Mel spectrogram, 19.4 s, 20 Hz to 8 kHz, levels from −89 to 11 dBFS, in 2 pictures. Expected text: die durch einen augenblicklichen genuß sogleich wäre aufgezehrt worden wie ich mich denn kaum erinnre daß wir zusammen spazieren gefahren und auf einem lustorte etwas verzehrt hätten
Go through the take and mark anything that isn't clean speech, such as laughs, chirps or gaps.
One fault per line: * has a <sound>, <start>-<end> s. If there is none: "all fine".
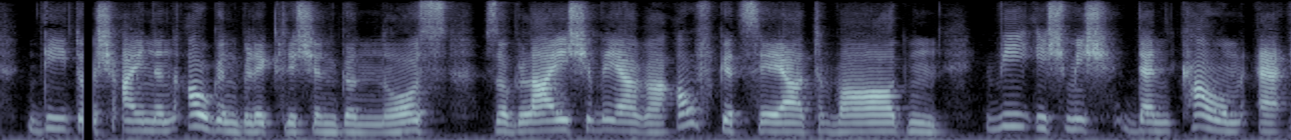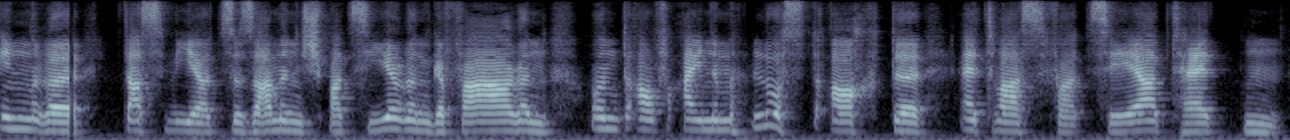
* has a dropout, 0.6-0.7 s
* has a dropout, 10.2-10.2 s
